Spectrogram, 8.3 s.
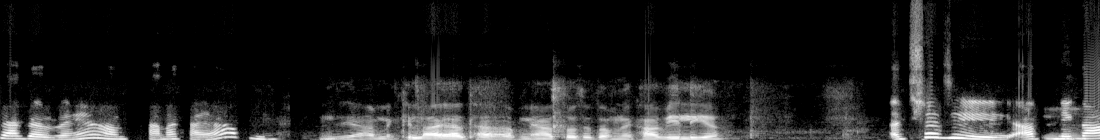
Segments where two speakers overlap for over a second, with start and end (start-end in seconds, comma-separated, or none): none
